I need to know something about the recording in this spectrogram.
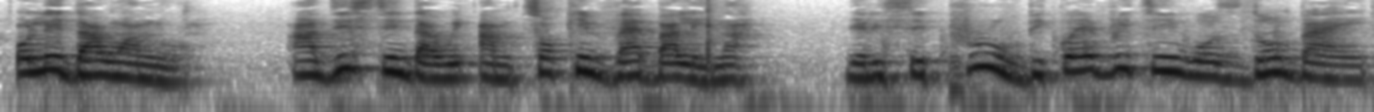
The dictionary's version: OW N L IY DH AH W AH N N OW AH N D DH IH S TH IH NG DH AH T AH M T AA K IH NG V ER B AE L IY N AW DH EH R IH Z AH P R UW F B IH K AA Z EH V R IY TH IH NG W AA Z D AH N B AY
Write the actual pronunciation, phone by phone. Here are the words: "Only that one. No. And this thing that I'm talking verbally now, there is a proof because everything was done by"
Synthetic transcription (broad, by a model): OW L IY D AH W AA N N OW AH N D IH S T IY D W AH T AH M T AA K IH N V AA B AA L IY N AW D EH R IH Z AH P R UW F B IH K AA S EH V R IY T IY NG W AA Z D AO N B AY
